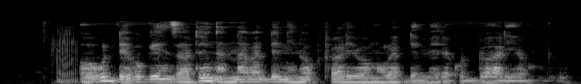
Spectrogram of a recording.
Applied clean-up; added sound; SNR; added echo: none; Fart; 19 dB; reverberation time 0.2 s.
